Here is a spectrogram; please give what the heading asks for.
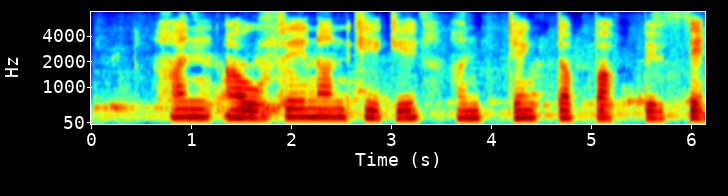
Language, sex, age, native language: Icelandic, female, 12, Icelandic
